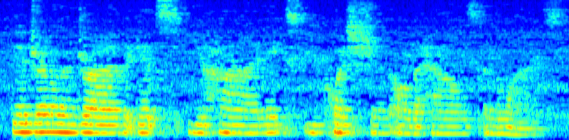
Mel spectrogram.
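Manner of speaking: rhythmic beat poetry reading; beatnik. Acted. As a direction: read it like a coffeehouse beat poet. Spoken word poetry reading.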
